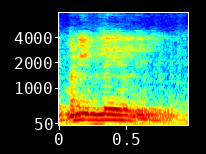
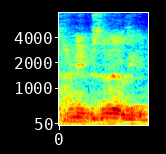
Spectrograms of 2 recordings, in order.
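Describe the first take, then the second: First: Lightly put-on Chinese accent; imitated Chinese accent. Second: Said in the usual way. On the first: Nail lady introducing herself, imitated Chinese accent. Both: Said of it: "That's her accent".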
